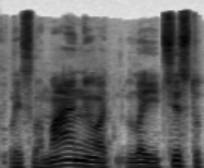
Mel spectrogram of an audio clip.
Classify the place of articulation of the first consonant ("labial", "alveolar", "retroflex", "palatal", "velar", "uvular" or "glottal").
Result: alveolar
